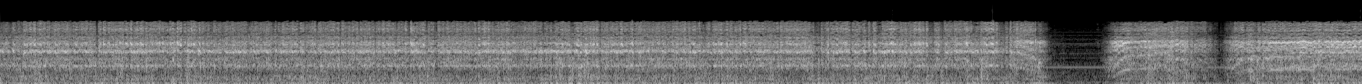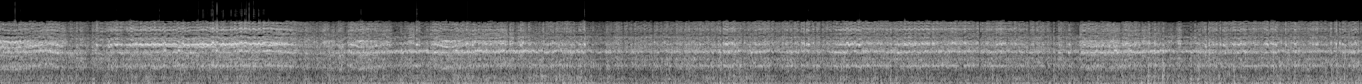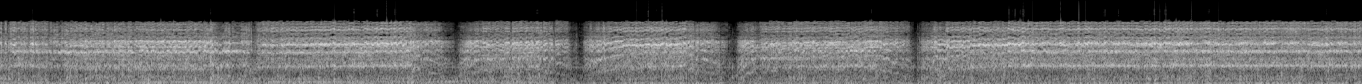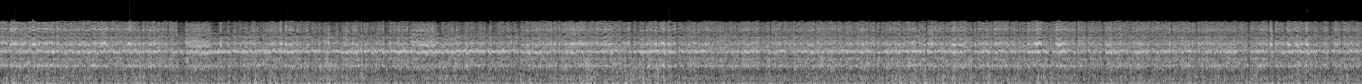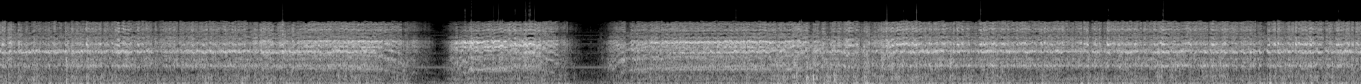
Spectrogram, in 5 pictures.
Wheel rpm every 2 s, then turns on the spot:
240, 230, 230, 230, 230, 110, 150, 210, 220, 230, 230, 230, 230, 230, 220, 180, 120, 140, 150, 220, 230, 230, 230, 230, 230, 230, 230, 230, 230, 120, 130, 210, 230, 230.
10-12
